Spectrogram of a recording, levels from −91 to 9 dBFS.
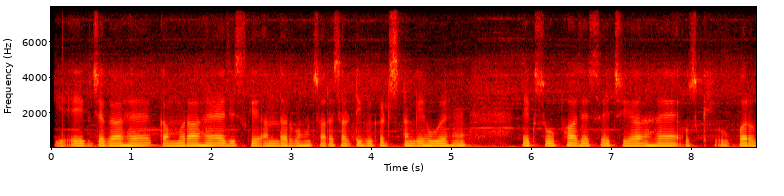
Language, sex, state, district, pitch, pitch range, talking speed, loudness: Hindi, male, Maharashtra, Sindhudurg, 130 Hz, 125-130 Hz, 145 wpm, -29 LUFS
